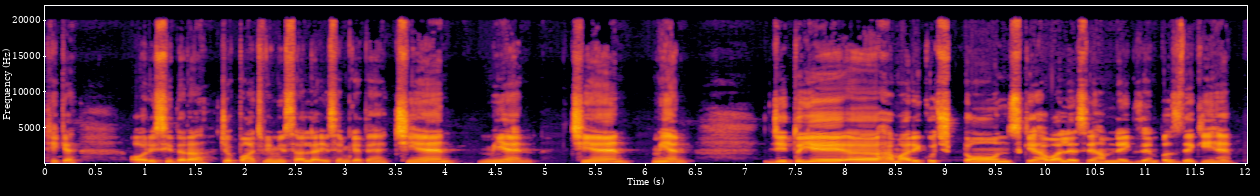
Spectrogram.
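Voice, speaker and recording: A man teaching a beginner language lesson, explaining patiently and slowly repeating example words. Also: medium pitch, a little mellow.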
